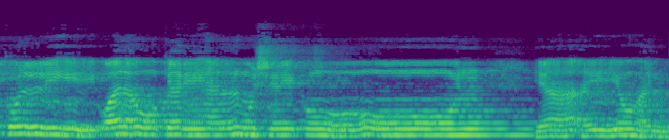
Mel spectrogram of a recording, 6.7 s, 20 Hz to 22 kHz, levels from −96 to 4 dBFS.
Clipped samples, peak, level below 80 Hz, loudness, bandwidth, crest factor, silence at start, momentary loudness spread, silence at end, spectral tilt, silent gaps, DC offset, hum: under 0.1%; -4 dBFS; -68 dBFS; -18 LUFS; 6.6 kHz; 12 dB; 0 s; 5 LU; 0 s; -8 dB/octave; none; under 0.1%; none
